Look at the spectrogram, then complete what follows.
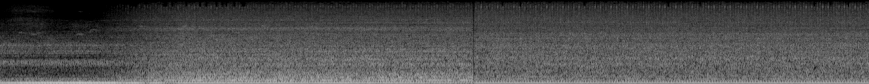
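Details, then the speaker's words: BMW 320i E36 with M50B20 engine, R134a air conditioning tested and refilled: even, settled idle with steady low hum, no knocks or squeals; A/C compressor engaged and running normally. "The compressor is running, and if you compare the temperature with that at the nozzle outlet, you can see that"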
